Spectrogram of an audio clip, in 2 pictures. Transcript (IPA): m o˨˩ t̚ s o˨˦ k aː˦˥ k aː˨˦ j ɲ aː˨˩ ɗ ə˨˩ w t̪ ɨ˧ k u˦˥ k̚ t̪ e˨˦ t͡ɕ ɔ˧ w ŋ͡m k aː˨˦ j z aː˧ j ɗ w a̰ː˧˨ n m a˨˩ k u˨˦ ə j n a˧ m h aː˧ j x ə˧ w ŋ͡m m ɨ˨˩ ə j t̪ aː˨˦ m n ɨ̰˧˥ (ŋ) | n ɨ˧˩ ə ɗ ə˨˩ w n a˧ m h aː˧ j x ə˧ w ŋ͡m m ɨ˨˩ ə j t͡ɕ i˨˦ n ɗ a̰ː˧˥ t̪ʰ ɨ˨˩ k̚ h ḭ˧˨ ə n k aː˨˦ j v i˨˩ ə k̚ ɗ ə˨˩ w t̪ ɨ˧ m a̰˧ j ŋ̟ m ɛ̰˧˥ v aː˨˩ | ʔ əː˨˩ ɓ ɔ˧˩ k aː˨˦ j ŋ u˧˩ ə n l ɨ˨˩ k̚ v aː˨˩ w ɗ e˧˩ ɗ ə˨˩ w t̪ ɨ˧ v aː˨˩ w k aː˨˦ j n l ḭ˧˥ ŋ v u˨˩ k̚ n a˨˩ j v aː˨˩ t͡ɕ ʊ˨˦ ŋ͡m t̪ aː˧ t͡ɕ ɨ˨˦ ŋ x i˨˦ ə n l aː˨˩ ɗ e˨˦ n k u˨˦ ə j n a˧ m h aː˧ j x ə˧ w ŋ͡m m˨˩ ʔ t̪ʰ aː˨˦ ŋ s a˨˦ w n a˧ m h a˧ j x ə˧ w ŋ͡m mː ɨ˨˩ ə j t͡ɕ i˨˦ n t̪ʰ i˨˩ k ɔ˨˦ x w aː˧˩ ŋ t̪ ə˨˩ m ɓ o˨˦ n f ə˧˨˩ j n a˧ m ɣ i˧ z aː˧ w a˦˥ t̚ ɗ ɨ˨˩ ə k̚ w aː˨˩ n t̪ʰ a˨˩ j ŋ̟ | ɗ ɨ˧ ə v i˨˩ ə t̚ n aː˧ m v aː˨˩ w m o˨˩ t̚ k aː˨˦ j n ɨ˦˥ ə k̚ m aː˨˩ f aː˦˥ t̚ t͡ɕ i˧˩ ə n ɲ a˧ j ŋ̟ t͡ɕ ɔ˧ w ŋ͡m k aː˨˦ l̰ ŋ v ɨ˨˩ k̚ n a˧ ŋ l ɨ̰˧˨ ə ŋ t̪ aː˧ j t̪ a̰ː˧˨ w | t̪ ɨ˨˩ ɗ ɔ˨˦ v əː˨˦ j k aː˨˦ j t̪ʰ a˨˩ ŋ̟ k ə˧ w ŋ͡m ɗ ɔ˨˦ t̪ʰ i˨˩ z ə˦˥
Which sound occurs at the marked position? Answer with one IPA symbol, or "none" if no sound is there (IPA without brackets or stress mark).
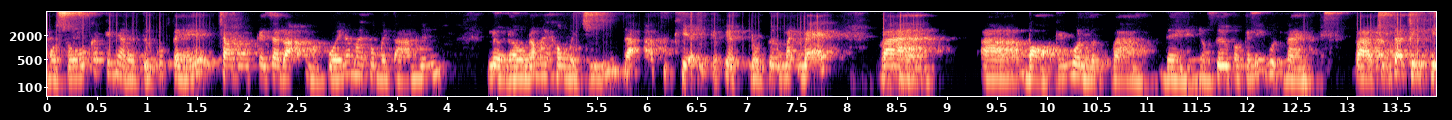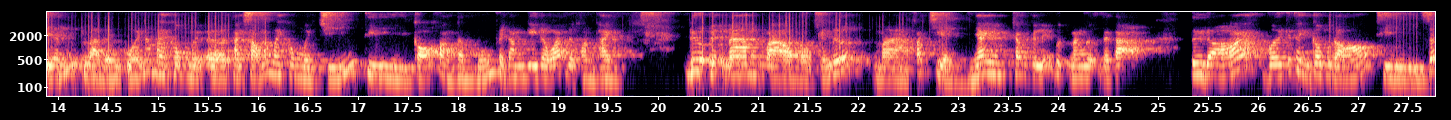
ŋ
